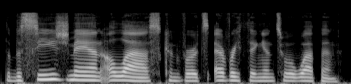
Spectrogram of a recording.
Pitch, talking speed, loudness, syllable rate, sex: 180 Hz, 155 wpm, -17 LUFS, 5.5 syllables/s, female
